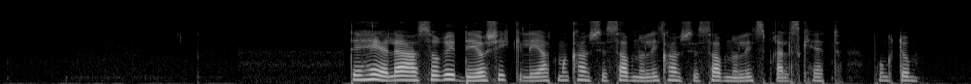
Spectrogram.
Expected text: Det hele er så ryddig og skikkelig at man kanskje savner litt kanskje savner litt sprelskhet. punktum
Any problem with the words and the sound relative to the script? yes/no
no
